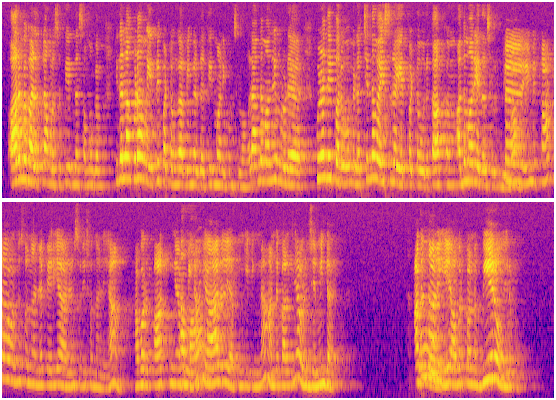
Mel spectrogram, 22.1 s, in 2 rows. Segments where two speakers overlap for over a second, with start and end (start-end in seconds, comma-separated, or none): none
